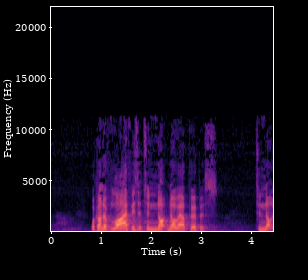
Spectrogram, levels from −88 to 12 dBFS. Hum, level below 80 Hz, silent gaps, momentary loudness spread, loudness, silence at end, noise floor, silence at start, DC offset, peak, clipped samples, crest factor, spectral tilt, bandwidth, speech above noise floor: none; -70 dBFS; none; 20 LU; -19 LUFS; 0 s; -62 dBFS; 0.8 s; under 0.1%; -2 dBFS; under 0.1%; 20 dB; -5.5 dB/octave; 11.5 kHz; 43 dB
